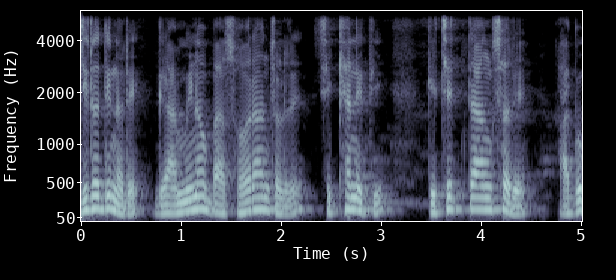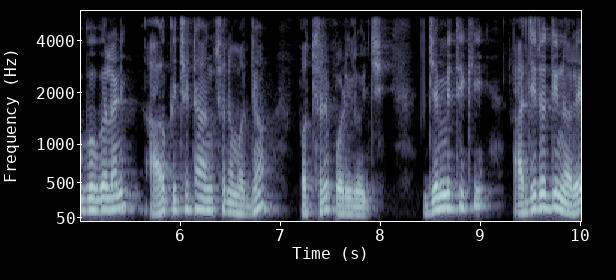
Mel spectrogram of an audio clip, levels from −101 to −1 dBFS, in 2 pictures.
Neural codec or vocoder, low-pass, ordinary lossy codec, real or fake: none; 5.4 kHz; none; real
